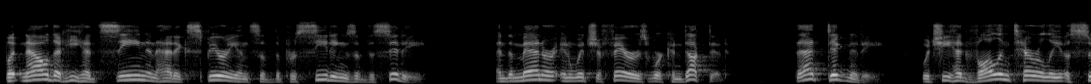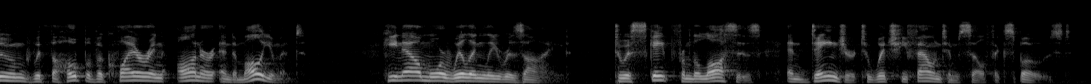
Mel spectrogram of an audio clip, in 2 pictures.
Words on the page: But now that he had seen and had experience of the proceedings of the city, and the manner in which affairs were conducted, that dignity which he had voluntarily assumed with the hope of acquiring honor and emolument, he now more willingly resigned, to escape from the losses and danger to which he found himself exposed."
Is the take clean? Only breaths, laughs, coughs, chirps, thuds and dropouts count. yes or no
yes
